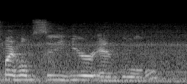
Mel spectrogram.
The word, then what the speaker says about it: Louisville: here it is guys we're in louisville or louisville or louisville or louisville usually there's many ways uh you can pronounce it just don't call it like month don't be don't be in egypt and call it lewisville there is a good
